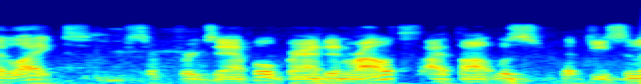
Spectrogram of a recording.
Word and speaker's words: Routh: Brandon Routh. It's Brandon Routh. It's Brandon Routh. His name. Routh. I looked it up. It reminds. So first, of somebody said in the chat, it rhymes with South.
